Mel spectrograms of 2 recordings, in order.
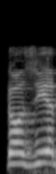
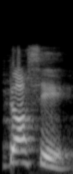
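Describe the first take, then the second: First: It has a z sound and a final r. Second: It has an s sound and no final r. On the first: The speaker calls it wrong. "डोजियर नहीं।" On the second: The speaker calls it right. "So it's डॉसिए।"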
